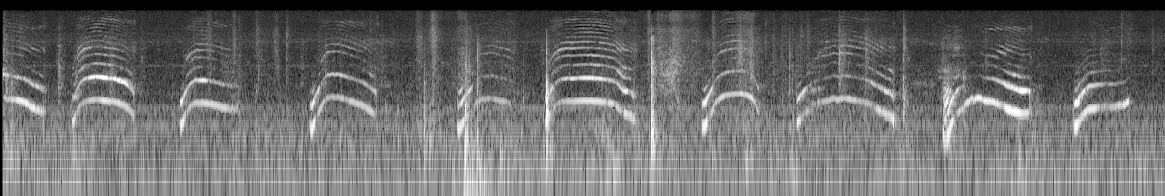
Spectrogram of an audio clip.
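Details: Two rescued foster kittens, Goro and Maru, play-fighting indoors after eating, give quiet arched mews that rise and fall, about a dozen in fifteen seconds, over a faint room hum with occasional thumps and scuffles.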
